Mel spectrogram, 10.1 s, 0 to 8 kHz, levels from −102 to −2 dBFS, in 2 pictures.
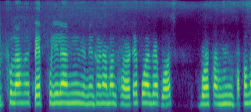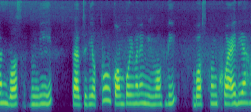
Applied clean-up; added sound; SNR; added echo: neural mask model Resemble Enhance denoiser.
